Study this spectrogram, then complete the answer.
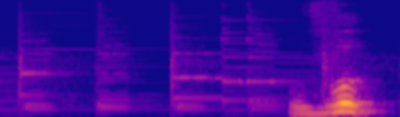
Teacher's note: пригадаємо чи працювало наше горло коли ми його промовляли в так горло працювало тому звук в дзвінкий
